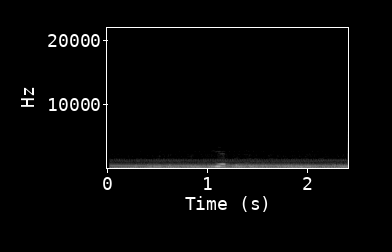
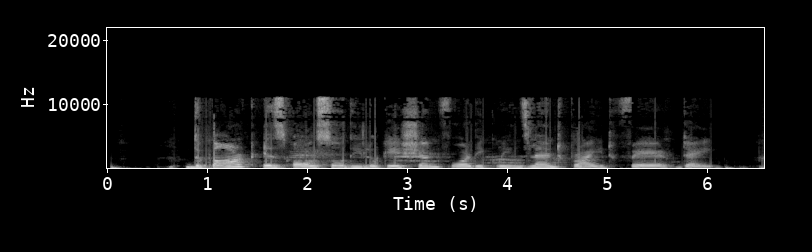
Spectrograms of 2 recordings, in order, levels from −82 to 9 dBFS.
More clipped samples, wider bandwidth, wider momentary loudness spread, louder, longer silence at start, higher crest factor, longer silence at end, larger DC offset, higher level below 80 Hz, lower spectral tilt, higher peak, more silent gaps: neither; about the same, 12 kHz vs 12 kHz; about the same, 7 LU vs 9 LU; second, -40 LUFS vs -18 LUFS; about the same, 0.05 s vs 0.05 s; about the same, 18 dB vs 16 dB; about the same, 0 s vs 0 s; neither; second, -68 dBFS vs -52 dBFS; first, -11 dB/octave vs -4.5 dB/octave; second, -20 dBFS vs -4 dBFS; neither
